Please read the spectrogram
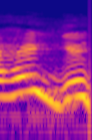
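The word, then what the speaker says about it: high: जीएच silent होता है जब वो किसी वाउल के बाद आता है। देखिए यहाँ पे क्या है? ये जीएच लिखा हुआ है और यहाँ पे आई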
